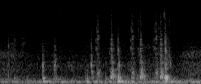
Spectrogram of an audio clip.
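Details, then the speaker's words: 1988–98 Chevy/GMC truck after installing a new AC Delco D1565E brake light switch: sharp, loud relay clicks with each brake pedal press, showing the brake light circuit switching properly. "Check your switch. Hear that relay clicking? That's loud. That's good."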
